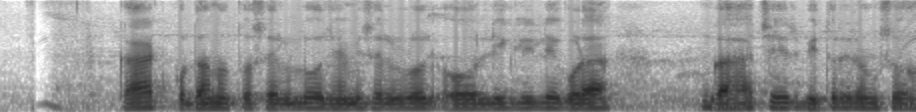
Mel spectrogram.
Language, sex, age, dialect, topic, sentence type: Bengali, male, 18-24, Jharkhandi, agriculture, statement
